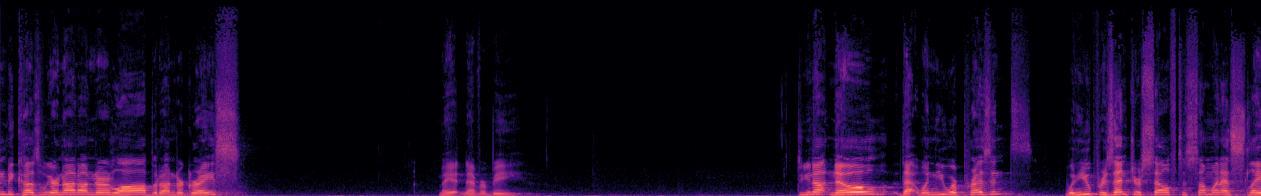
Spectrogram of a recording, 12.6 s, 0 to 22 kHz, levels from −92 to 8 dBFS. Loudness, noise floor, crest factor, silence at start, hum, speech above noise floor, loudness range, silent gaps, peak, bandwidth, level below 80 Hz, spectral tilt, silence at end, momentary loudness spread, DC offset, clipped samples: -23 LUFS; -60 dBFS; 22 dB; 0 s; none; 37 dB; 15 LU; none; -2 dBFS; 18 kHz; -58 dBFS; -5 dB/octave; 0 s; 15 LU; under 0.1%; under 0.1%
